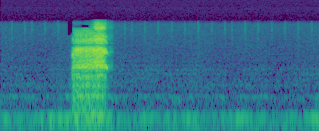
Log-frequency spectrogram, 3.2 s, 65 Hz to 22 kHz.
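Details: Single raspy, hissing screech about 0.4 seconds long from a barn owl inside its nest box before dawn, 8 November 2023, its attention drawn by something outside; low background hum follows.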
